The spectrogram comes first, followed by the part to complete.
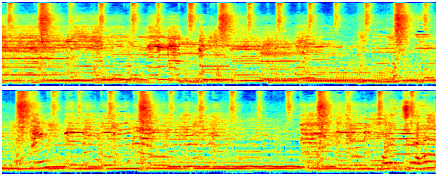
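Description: Live blues band playing an instrumental passage: electric guitar with held and bending notes over drums keeping a steady beat.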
